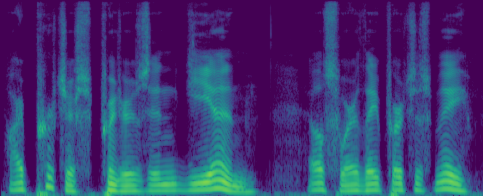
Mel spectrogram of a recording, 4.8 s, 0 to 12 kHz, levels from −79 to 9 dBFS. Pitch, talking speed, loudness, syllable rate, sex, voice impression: 105 Hz, 110 wpm, -17 LUFS, 4.8 syllables/s, male, very masculine, old, thick, slightly muffled, very calm, slightly mature, slightly wild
